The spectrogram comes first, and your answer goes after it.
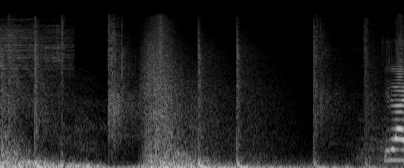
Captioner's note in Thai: ปรบมือ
